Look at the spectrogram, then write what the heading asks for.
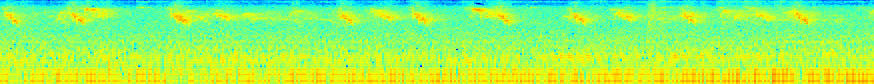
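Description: A bird chirping over and over: short, high chirps that sweep downward, about two or three a second.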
